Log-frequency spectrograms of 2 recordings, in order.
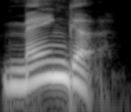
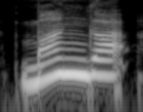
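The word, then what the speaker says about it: マンガ: In English, you pronounce it manga, but actually in Japanese, it's manga because we don't have that a sound that we have in English.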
